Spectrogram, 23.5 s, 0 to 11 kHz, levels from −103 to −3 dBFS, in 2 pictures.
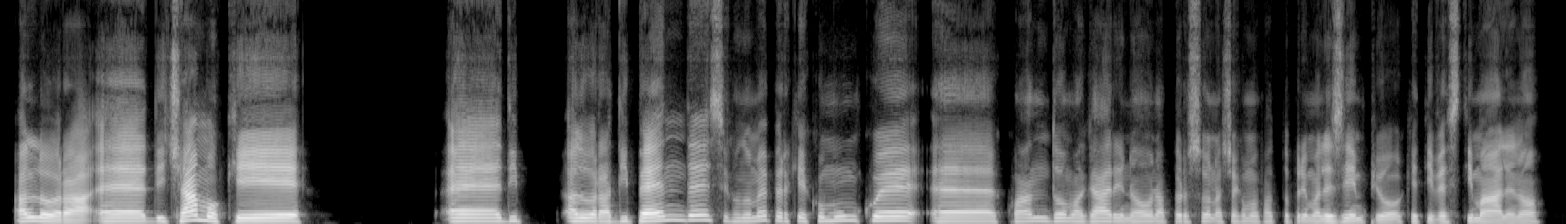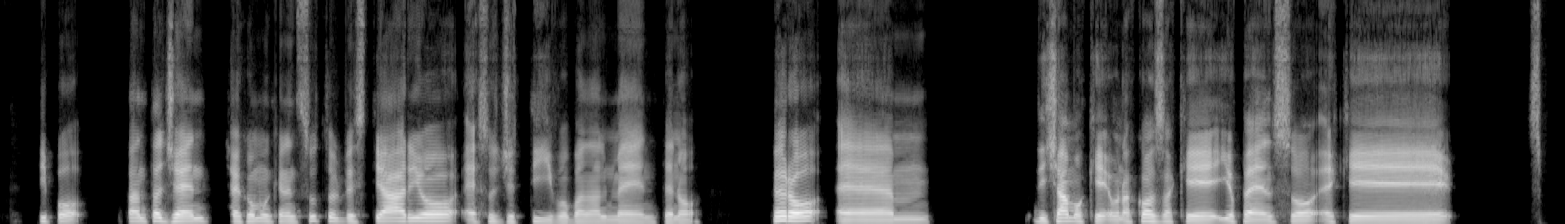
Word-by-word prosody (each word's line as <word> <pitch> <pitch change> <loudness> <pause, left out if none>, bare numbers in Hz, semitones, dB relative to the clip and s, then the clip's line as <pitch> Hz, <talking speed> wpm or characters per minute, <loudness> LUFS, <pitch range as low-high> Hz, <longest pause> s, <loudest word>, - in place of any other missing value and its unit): Allora, 155 -6 +4
ehm, 160 0 +4
diciamo 195 +6 +4
che, 165 -2 +5 0.9
ehm, 175 0 +3
dip 190 +3 -6 0.3
allora 170 -4 +2
dipende 210 +7 +3
secondo 175 -4 -7
me, 210 +3 -3
perché 185 -3 -5
comunque, 205 +2 -1
ehm, 155 -2 0
quando 175 +2 -4
magari 160 0 -3
no, 150 +1 -4
una 155 -1 -4
persona 155 0 -7
cioè 155 +2 -9
come 150 0 -8
ho 145 - -7
fatto 145 +1 -11
prima 150 0 -5
l'esempio 145 -2 -2
che 150 - -8
ti 145 - -8
vesti 145 +3 -6
male 135 -3 -1
no? 140 +2 -6 0.4
Tipo 170 -3 -5 0.3
tanta 165 +2 -1
gent 160 -1 +1
cioè 155 -2 -3
comunque 155 -1 -3
innanzitutto 185 +8 -5
il 170 - -5
vestiario 170 +3 +1
è 145 - -5
soggettivo 140 -1 -7
banalmente 135 -1 -3
no? 130 +2 -5 0.5
Però, 205 0 +5
ehm, 140 -1 0 0.8
diciamo 160 +1 +1
che, 150 -2 -1
una 145 0 -2
cosa 155 -1 0
che 150 - -4 0.2
io 155 -1 -2
penso 145 0 0
è 140 -1 -5
che, 135 -1 +2 0.5
sp - - -18
155 Hz, 135 wpm, -20 LUFS, 145-175 Hz, 0.9 s, che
